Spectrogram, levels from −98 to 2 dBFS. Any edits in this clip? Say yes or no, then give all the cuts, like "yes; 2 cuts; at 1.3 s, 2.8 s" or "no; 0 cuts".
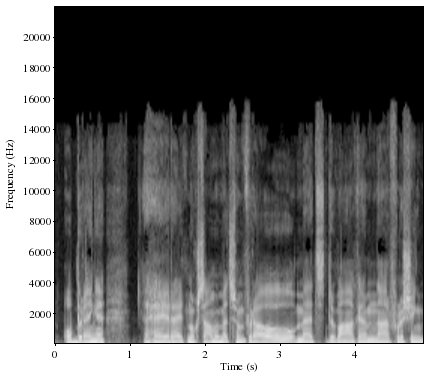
no; 0 cuts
